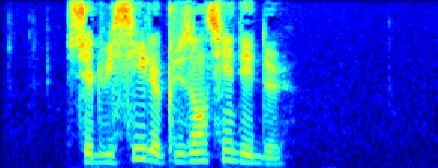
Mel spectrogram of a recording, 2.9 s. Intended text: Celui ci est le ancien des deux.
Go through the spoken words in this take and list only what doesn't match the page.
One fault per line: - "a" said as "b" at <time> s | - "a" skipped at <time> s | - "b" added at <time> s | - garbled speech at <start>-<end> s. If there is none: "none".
- "plus" added at 1.1 s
